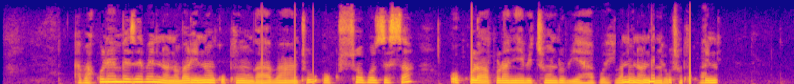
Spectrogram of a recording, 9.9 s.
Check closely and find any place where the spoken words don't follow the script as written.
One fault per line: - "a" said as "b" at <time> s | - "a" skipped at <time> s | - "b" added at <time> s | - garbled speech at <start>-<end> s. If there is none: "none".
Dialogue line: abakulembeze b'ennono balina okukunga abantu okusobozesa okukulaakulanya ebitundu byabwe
- garbled speech at 7.7-9.0 s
